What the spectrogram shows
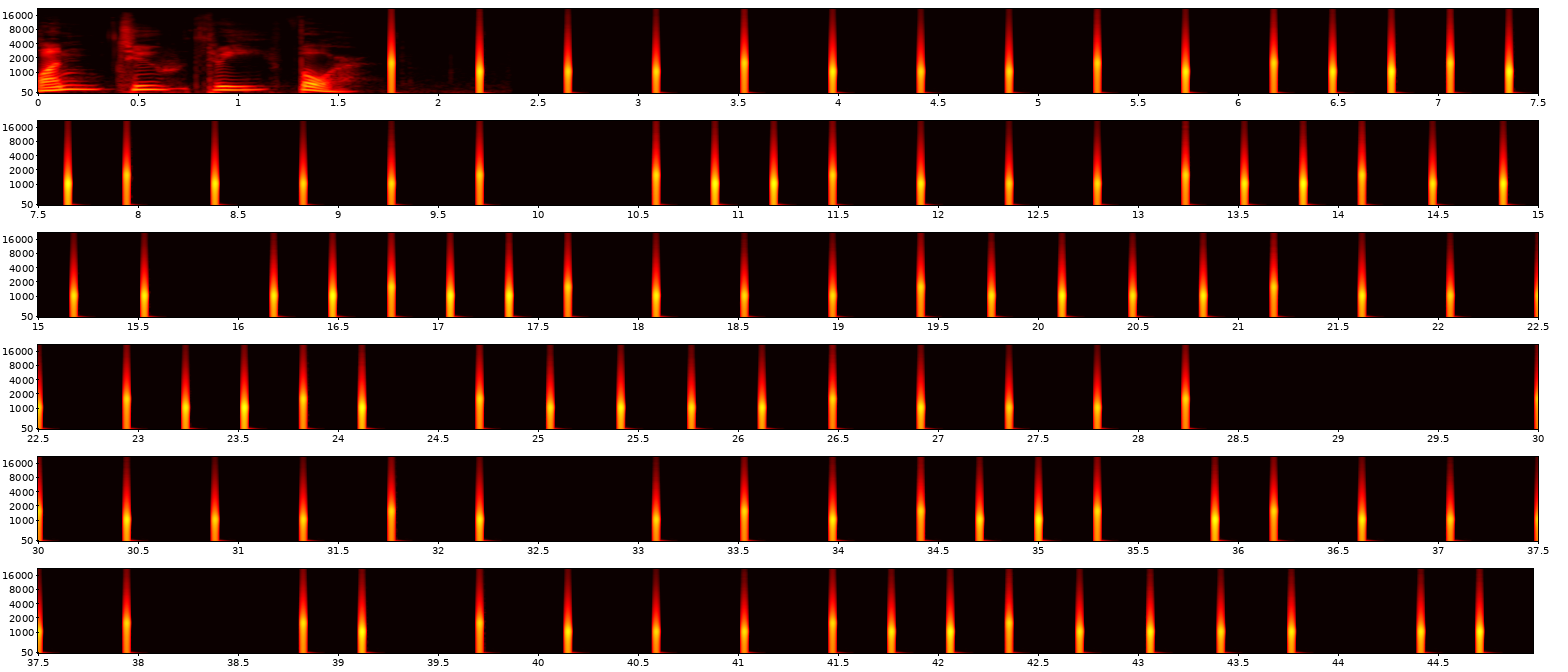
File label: Maniacal Metronome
